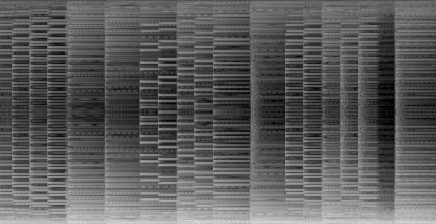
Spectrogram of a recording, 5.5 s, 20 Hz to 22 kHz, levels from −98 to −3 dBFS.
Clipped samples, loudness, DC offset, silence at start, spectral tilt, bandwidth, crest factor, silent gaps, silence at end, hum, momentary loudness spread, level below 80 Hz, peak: under 0.1%; -21 LUFS; 0.2%; 0 s; -6 dB/octave; over 20 kHz; 14 dB; none; 0 s; none; 3 LU; -36 dBFS; -6 dBFS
